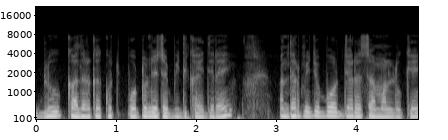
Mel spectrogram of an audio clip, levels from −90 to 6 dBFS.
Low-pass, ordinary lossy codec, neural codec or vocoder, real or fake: none; none; none; real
